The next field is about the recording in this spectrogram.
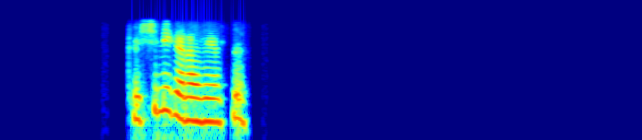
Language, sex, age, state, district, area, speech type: Dogri, female, 30-45, Jammu and Kashmir, Reasi, urban, conversation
